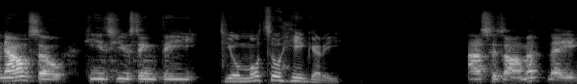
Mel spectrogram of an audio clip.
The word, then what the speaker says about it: Yomotsuheguri: I'm gonna dub the audio later because I'm not sure exactly how to pronounce it right now, so he's using the Yomotsuheguri as his armor.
